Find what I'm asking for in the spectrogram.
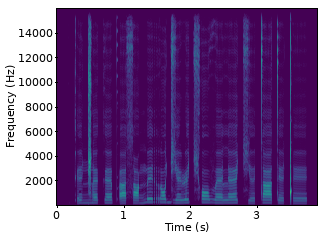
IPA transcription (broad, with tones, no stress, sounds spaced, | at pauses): kʼ e˩ ŋ͡ǁ ɛ˩ k ɛ˩˧ pʼ a˩ s ɑ˩ ŋ͡m e˥ r ɔ˥ d͡ʑ e˧ ɭ ɪ˥ t͡ɕʰ ɔ˥ v ɛ˧ l ɛ˧˥ t͡ɕ ɪ˩˧ t a˥ t e˧ ǃ e˧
